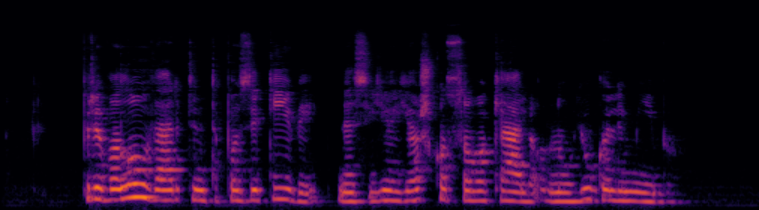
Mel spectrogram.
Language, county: Lithuanian, Vilnius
